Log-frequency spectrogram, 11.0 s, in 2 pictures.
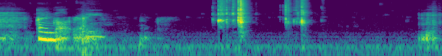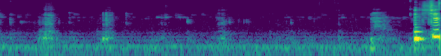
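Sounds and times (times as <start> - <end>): crunching fried pork rind: 2.6 - 4.1, 5.2 - 7.1
chewing: 4.8 - 10.1.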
